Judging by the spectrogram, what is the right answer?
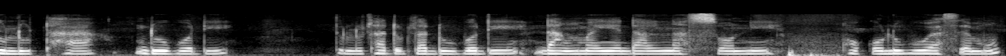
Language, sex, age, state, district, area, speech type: Assamese, female, 30-45, Assam, Sivasagar, rural, spontaneous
